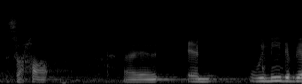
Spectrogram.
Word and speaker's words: Seattle: pronounce it along but it's a chief sahal not not seattle but sahab and we need to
